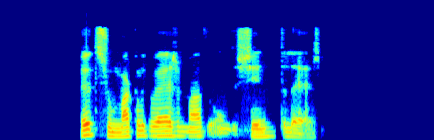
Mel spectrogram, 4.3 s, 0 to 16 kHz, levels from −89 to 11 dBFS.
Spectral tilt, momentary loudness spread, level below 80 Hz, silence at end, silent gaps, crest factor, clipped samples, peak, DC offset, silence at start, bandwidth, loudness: -4.5 dB/octave; 9 LU; -52 dBFS; 1.15 s; none; 20 dB; under 0.1%; 0 dBFS; under 0.1%; 0.8 s; 8 kHz; -19 LUFS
